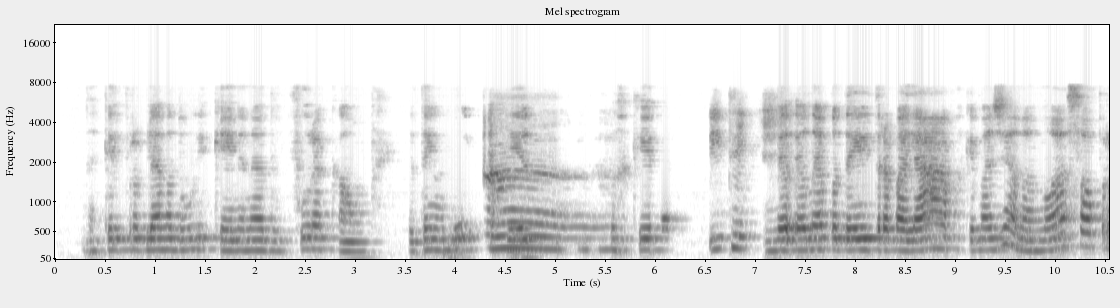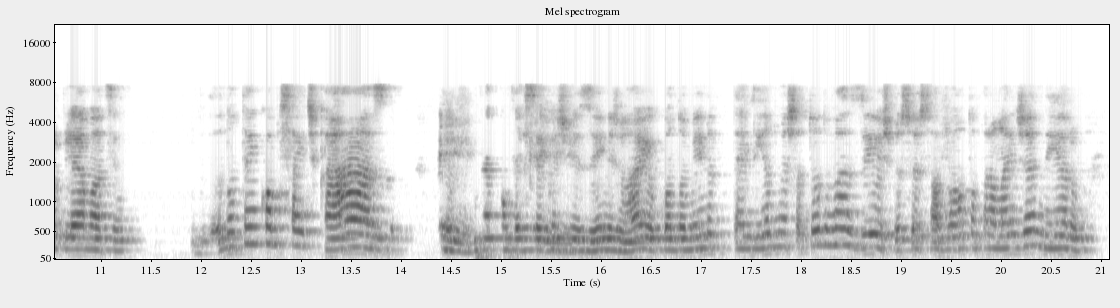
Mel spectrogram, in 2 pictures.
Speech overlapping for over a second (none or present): none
